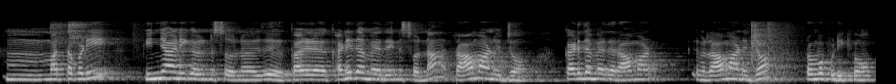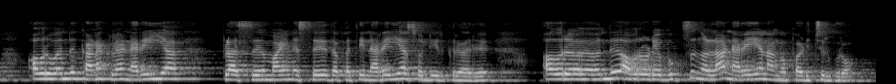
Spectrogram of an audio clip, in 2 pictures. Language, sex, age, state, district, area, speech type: Tamil, female, 45-60, Tamil Nadu, Kallakurichi, rural, spontaneous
